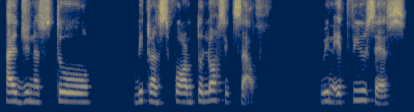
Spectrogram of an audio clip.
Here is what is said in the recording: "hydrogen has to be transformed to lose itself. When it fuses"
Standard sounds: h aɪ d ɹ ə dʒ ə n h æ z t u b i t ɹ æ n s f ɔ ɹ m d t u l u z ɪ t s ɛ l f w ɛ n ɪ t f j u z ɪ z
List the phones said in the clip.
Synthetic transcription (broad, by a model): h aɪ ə dʒ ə n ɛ s t u b i t ɹ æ n s f ɔ ɹ m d t u l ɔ s ɪ t s ɛ l f w ɛ n ɪ t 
